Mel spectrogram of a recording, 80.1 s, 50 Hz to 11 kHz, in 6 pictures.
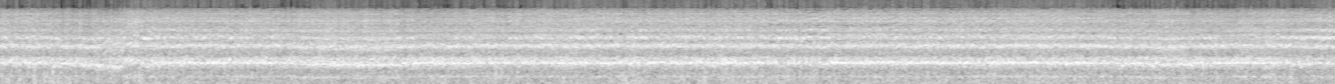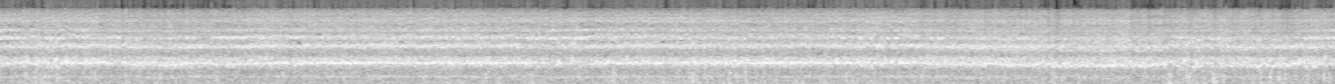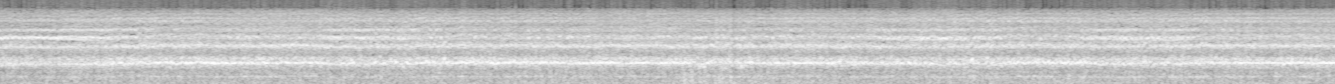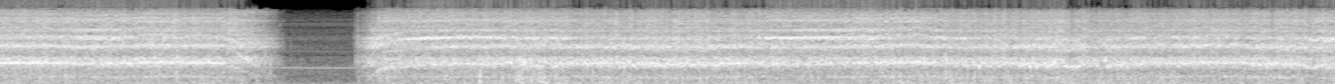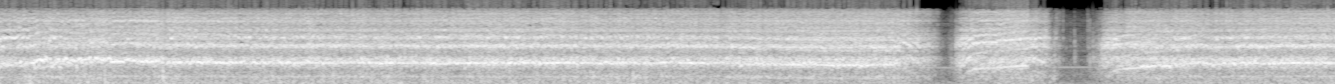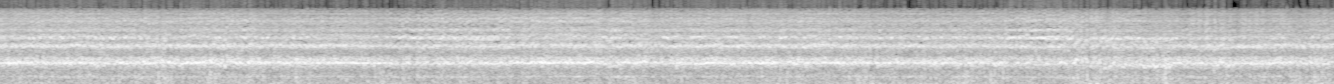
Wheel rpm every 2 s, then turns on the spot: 220, 220, 220, 230, 230, 230, 220, 220, 230, 230, 230, 220, 200, 210, 230, 220, 230, 220, 220, 220, 230, 90, 200, 210, 210, 210, 220, 240, 230, 230, 220, 130, 140, 230, 230, 220, 230, 240, 230, 220.
62-64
